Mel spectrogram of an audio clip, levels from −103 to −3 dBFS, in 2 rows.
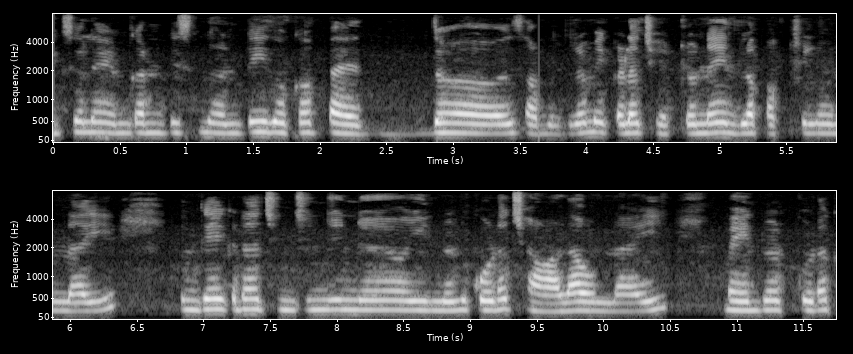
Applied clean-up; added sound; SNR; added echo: none; none; none; none.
